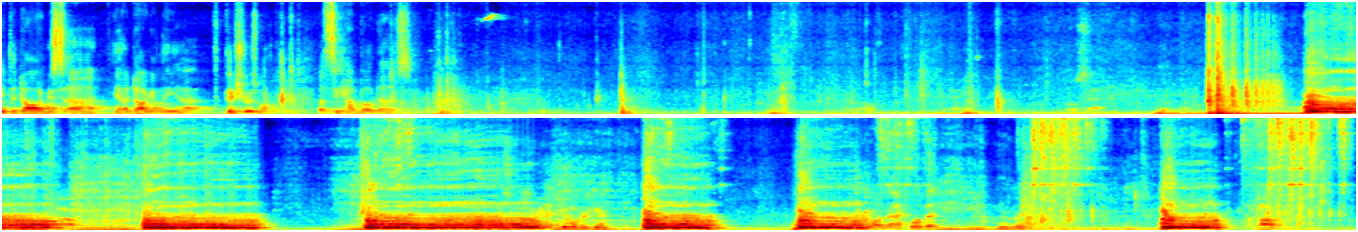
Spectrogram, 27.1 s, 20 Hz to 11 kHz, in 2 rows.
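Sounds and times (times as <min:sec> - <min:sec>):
dog barking and baying: 0:13.0 - 0:14.3, 0:15.0 - 0:16.3, 0:17.2 - 0:19.1, 0:19.9 - 0:22.4, 0:25.1 - 0:25.9.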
